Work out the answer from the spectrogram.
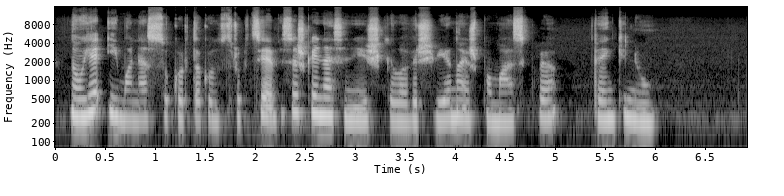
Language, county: Lithuanian, Klaipėda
